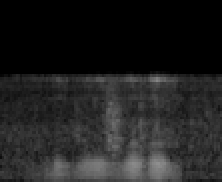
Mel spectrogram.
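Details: Eight-month-old male French Bulldog Mu sleeping indoors, giving a run of short, pulsing, raspy snorts that swell and fade in quick succession, three or four bursts within two seconds.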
